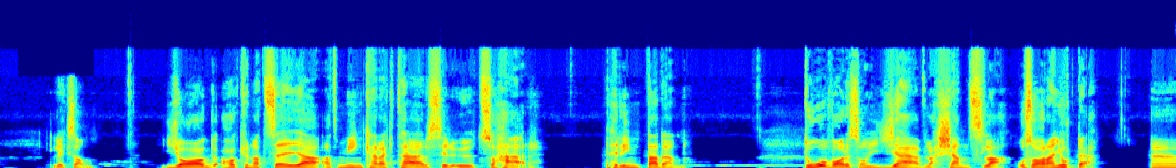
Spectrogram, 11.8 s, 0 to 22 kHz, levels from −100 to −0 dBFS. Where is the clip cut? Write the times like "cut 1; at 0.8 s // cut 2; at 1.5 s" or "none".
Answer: cut 1; at 8.0 s // cut 2; at 10.1 s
